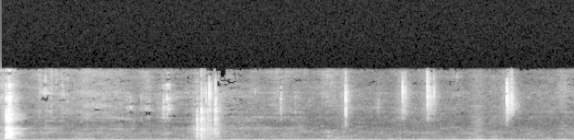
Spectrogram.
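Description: Dice clatter on a hard surface as a player rolls a strength check in a tabletop role-playing game, trying to dig under a metal door: a sharp knock, then a brief rattle, followed by a scattering of light clicks as they settle, with no one speaking.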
